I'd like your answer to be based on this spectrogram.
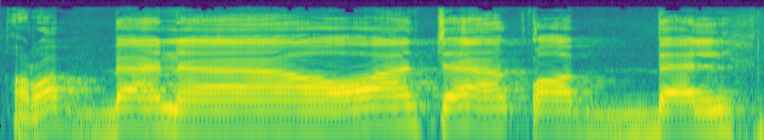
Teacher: آپ نے واؤ پر ہونٹ گول نہیں کیے ہوں گے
